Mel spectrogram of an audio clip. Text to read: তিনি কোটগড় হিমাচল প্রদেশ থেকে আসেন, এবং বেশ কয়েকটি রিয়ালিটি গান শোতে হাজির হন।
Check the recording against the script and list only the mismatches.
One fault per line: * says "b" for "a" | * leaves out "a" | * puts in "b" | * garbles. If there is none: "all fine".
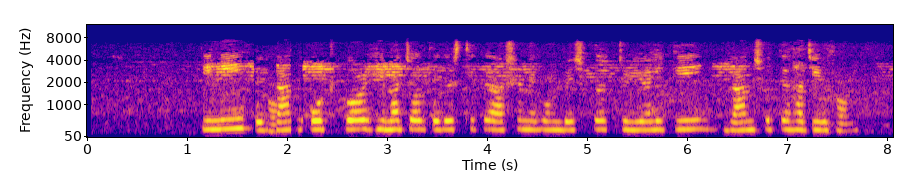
* garbles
